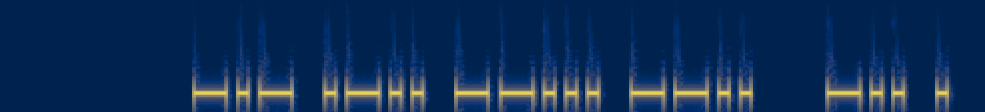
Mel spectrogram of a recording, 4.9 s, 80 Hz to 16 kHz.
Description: Morse code, heard as a keyed tone, about 22 wpm, 700 Hz. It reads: KL7Z DE
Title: USA Callsign DE Callsign - 4 Characters - 22wpm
